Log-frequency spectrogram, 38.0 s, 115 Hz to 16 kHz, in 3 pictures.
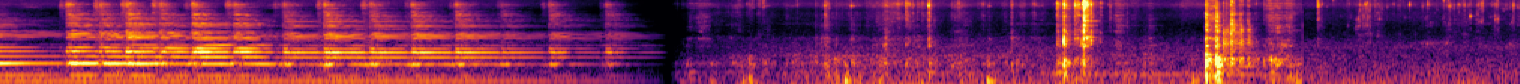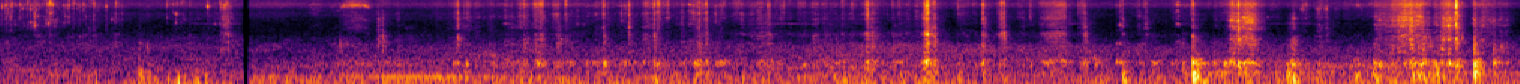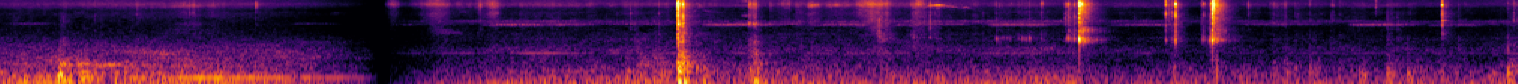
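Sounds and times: metal lantern parts clinking: 0:07.6 - 0:10.9.

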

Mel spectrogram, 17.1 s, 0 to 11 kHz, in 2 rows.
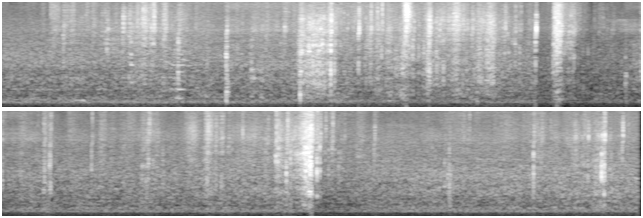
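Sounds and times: dry leaves rustling and crackling: 0:00.6 - 0:13.6.

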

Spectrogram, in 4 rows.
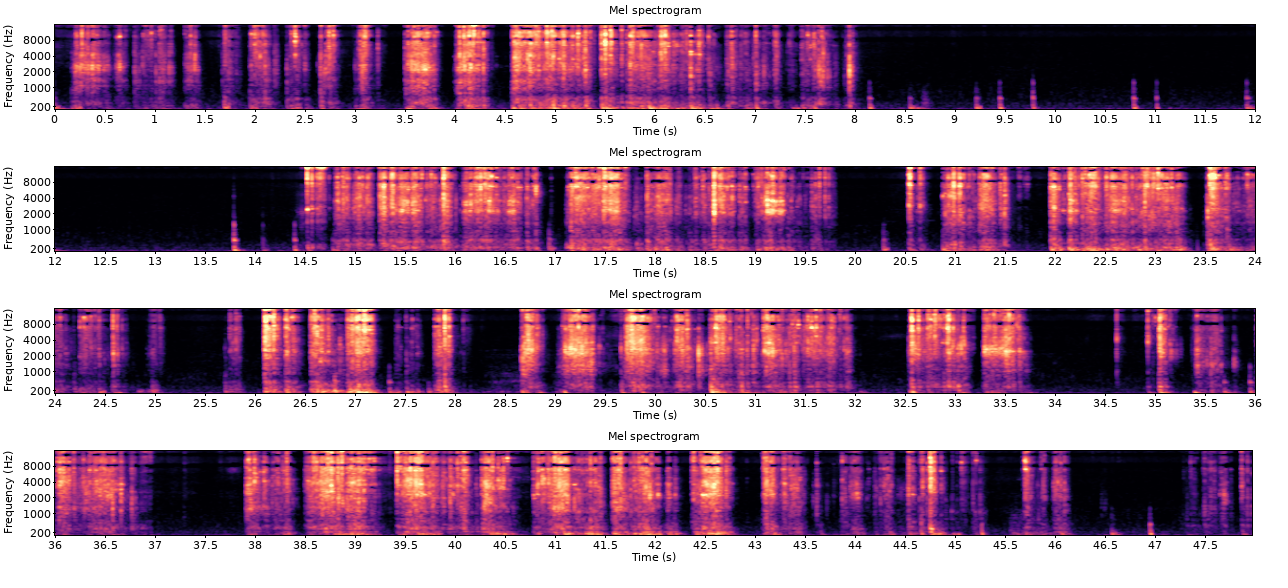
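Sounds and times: plastic pieces clicking and clattering: 0:00.1 - 0:08.2, 0:14.4 - 0:25.1, 0:25.7 - 0:33.8, 0:34.6 - 0:37.0, 0:37.9 - 0:46.2, 0:47.3 - 0:47.9.

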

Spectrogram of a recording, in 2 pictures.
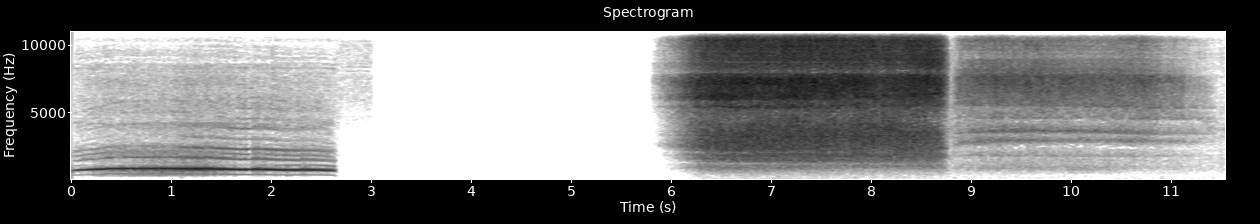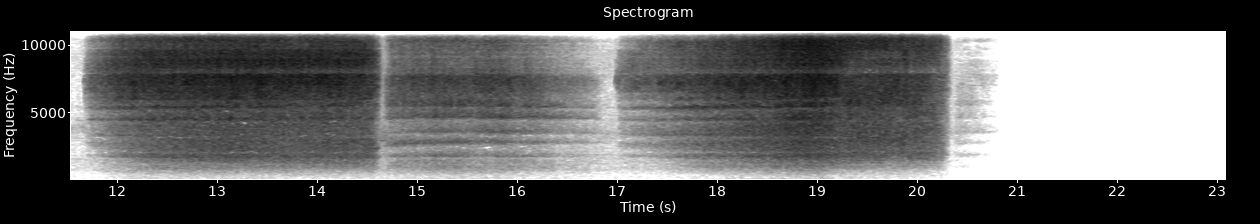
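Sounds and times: loud hissing pulses: 0:05.9 - 0:20.6.

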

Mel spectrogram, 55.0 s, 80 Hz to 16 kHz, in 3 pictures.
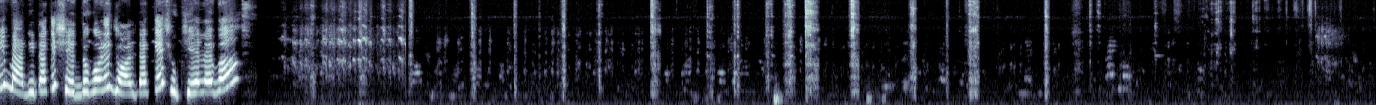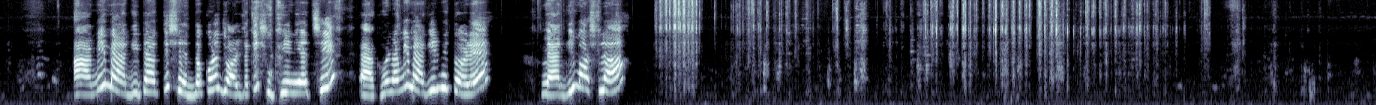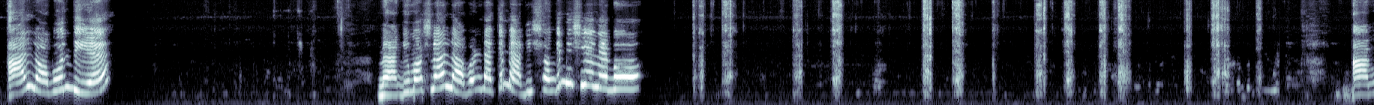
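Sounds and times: foil sachet crinkling: 0:27.1 - 0:35.0
metal spoon scraping clay pot: 0:27.1 - 0:35.0.

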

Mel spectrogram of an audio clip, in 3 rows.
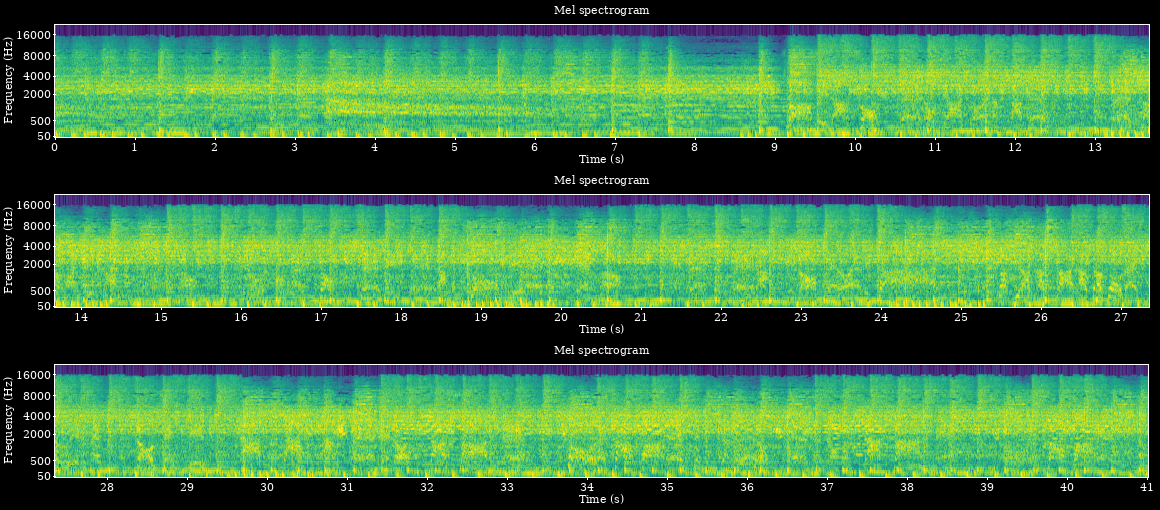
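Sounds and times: rapid drumming on drum kit: 0:00.0 - 0:07.5, 0:08.8 - 0:41.0
distorted electric guitars: 0:00.0 - 0:41.0
person yelling vocals: 0:03.4 - 0:05.0.

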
